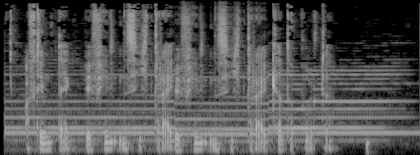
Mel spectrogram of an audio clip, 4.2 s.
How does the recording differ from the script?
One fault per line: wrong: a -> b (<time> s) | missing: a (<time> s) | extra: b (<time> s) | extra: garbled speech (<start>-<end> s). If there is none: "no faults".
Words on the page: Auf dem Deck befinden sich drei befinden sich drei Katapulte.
no faults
